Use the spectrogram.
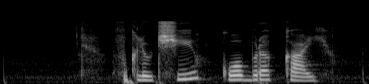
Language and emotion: Russian, neutral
